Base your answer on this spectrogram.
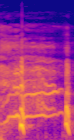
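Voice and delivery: high squealing laugh; burst of high laughter. Real, not acted. Telling his friend the twist, laughing out high. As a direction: break into a high-pitched laugh.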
